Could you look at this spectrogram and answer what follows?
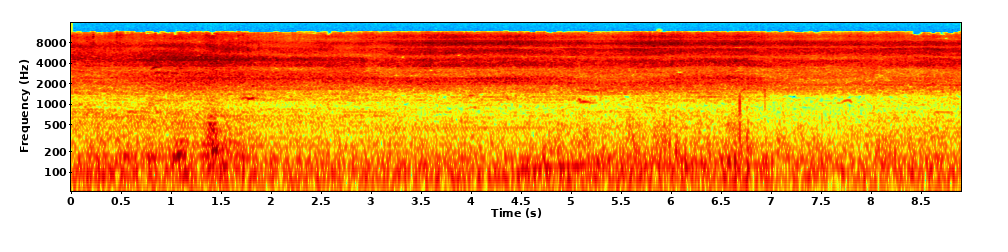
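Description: Steady low rumble of off-road rig engines running.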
